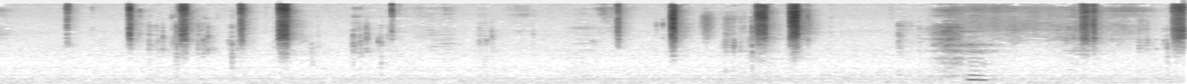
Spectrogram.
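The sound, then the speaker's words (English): A series of short, sharp clicks and taps, then a brief burst of airy hiss from a spray bottle as setting spray is misted out, followed by a few more clicks. “We're just gonna spray this to set everything.”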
